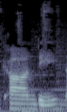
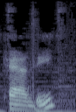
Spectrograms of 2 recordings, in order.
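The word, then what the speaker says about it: Kandi: The first fact being that she pronounces her first name Condi, not Candy.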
